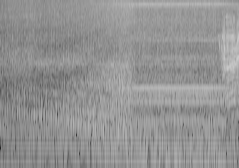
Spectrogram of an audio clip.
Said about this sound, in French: Restez à bonne distance, je vais vous envoyer un hélicoptère sur la zone.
